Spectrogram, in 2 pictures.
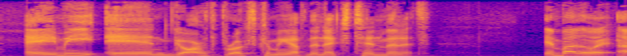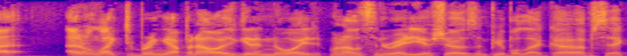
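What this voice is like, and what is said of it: Slightly burnt, rough voice. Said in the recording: “My voice is a little burnt because of the medicine I was taking, and I didn't sleep but like 30 minutes last night ... my voice is a little bit burnt”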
